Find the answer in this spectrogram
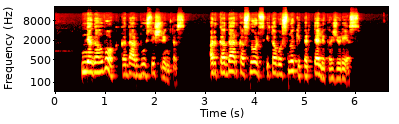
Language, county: Lithuanian, Telšiai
